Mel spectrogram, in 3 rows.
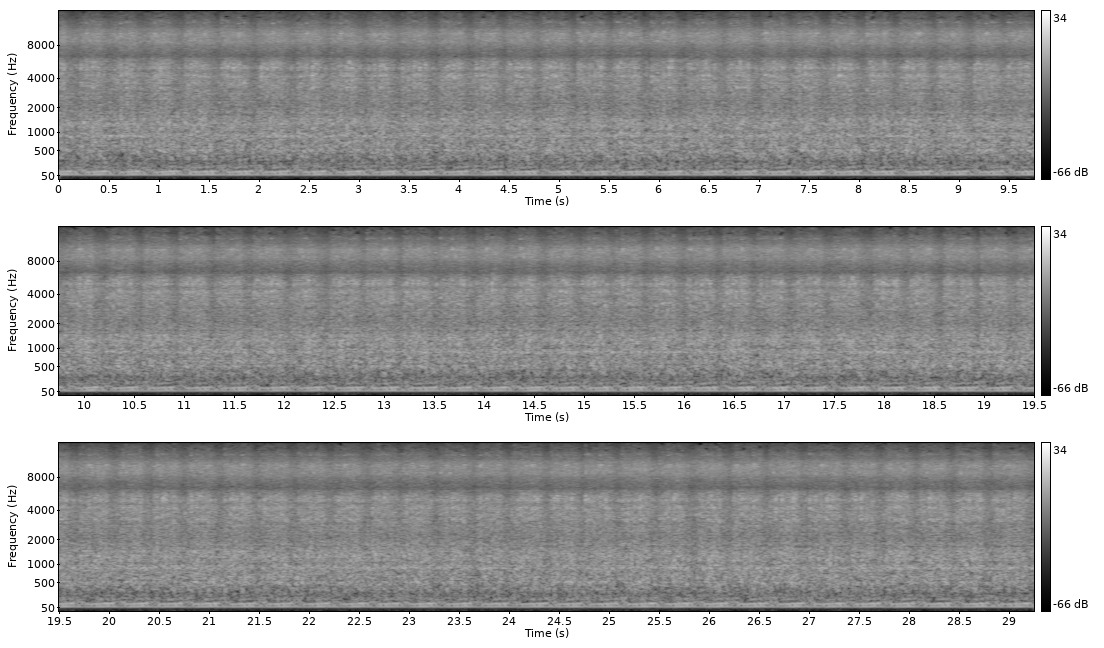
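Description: Caterpillar 3126 inline-six diesel engine (2003) idling steadily, with an even, unchanging firing pulse.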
